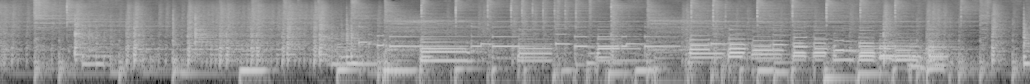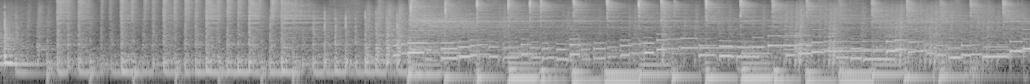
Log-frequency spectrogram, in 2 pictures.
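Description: Jazz trio playing live: electric guitar, upright double bass and drum kit with cymbals and snare. The bass line grows stronger about two-thirds of the way through.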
